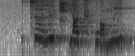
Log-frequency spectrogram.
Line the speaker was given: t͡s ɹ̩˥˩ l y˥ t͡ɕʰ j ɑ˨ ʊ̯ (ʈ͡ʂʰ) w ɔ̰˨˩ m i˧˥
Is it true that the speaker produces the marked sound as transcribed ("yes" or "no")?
yes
